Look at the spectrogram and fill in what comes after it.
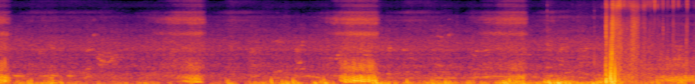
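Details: Snoring in sleep: low, rough snoring sounds recurring every couple of seconds, with soft snorts and room noise in between.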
